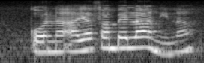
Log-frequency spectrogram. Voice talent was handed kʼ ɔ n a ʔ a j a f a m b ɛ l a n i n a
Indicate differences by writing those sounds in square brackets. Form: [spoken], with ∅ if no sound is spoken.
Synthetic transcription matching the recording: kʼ ɔ n a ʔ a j a f a m b ɛ l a n i n a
